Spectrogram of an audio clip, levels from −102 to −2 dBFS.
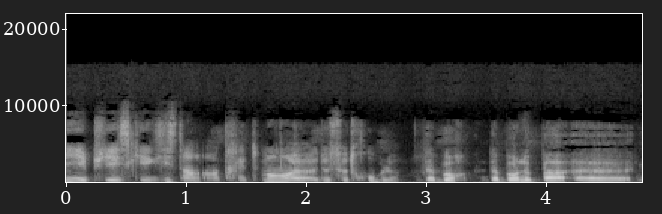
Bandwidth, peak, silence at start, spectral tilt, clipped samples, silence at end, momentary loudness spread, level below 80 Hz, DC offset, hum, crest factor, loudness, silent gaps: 15.5 kHz; -14 dBFS; 0 s; -1.5 dB/octave; under 0.1%; 0.1 s; 10 LU; -68 dBFS; under 0.1%; none; 18 dB; -31 LUFS; none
